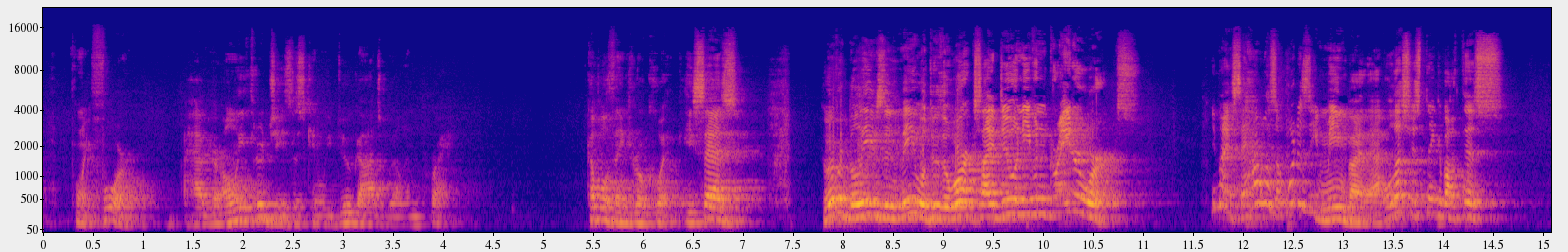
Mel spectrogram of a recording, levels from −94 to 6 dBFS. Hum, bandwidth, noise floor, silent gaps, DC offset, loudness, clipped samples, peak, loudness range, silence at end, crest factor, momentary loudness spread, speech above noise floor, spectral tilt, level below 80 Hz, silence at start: none; 15 kHz; -76 dBFS; none; under 0.1%; -22 LUFS; under 0.1%; -4 dBFS; 13 LU; 0.5 s; 20 dB; 19 LU; 54 dB; -3.5 dB/octave; -76 dBFS; 0.35 s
